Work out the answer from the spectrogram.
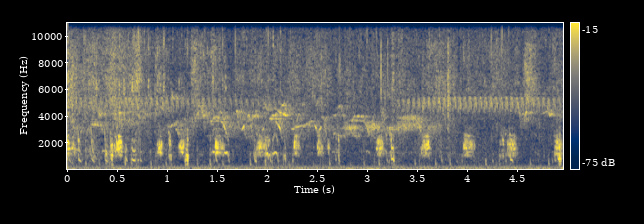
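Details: Duck quacks mixed with birds singing: repeated short, buzzy quacks in uneven clusters, high thin bird notes drifting above, and a continuous low rumble underneath.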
